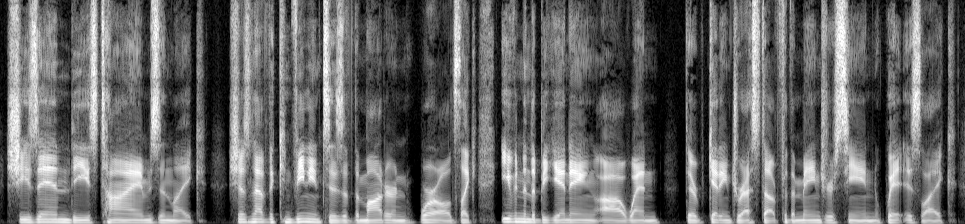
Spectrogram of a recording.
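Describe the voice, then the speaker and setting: A man with a lowish, clean voice hosts a podcast discussion. He feels his way through sentences conversationally, recorded dry and close with no room sound. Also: fairly even intonation, moderate pace, few pauses, fairly bright tone, clear, resonant tone, no room sound. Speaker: podcast host.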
